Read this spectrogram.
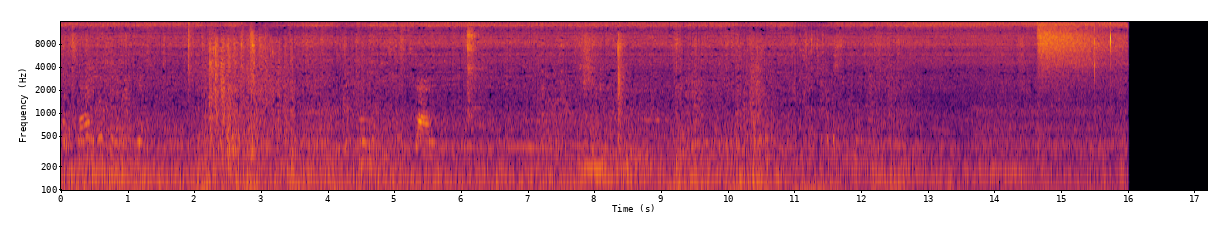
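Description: A bus body rattles and creaks as it rolls along.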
